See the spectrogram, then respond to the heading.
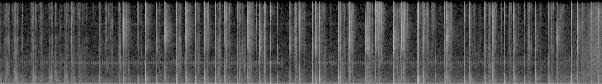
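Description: Long dark nails tap and scratch the top and sides of a large, clear, solid ice block resting on a towel. Dozens of quick, bright, dry clicks with no ring sound over soft scratching, a faint low hum and a thin steady tone.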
